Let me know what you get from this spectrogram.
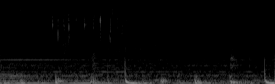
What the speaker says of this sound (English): I'll go and add some water.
